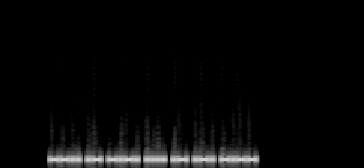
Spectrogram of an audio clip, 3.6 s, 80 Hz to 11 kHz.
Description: Morse code, heard as a keyed tone, about 46 wpm, 700 Hz. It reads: ZACHARY
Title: USA Common Names - 45wpm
